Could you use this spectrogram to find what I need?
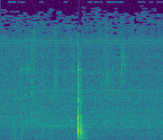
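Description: A small metal part clicks as it is handled.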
